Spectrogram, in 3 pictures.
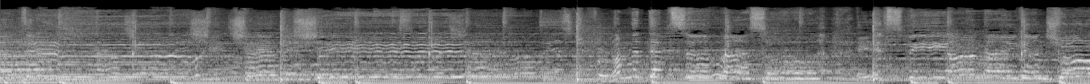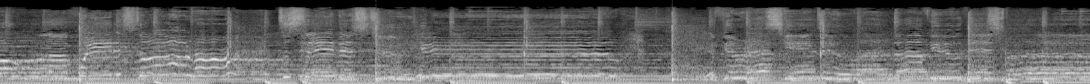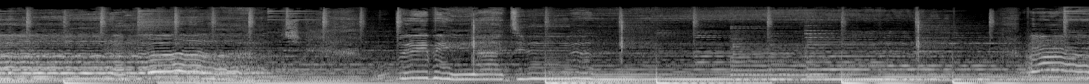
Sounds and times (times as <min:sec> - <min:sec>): Pop music: 0:00.0 - 0:32.6.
